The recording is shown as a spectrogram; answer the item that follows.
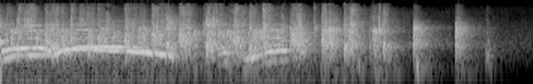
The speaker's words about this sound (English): So without further ado, if I may, please, everybody give a good round of applause for your level one Cicerone coming to the stage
